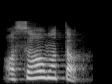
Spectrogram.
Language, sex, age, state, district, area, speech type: Odia, female, 60+, Odisha, Kandhamal, rural, read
